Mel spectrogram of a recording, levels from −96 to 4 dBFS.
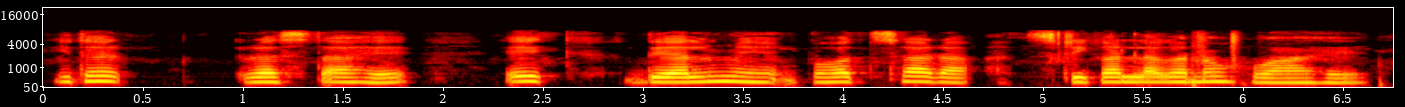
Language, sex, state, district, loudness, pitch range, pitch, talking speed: Hindi, female, Uttar Pradesh, Hamirpur, -26 LUFS, 205-225 Hz, 215 Hz, 100 wpm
